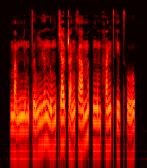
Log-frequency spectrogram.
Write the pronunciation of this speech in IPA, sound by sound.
m a˨˩˨ m ɲ ə˨˩ m t̪ ə˨˩˦ w n ɨ˧˥ ə̯ n o˧˥ m c aː˧˥ ʈ a˨˩˦ ŋ x a˧˥ m | ŋ ə˧ m h a˧˥ ŋ t̪ʰ e˨˩˦ t̪ʰ o˨˩˦

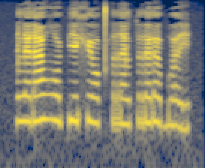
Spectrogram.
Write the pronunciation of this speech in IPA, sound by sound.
l ɛ ɾ æ ʁʷ ə u̯ pʲ ɛ xʲ ɔː kʰ r æ l p r ə ɾ əː b ə i̯

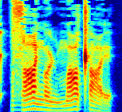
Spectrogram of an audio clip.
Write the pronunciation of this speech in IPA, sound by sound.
zˤ ɛ ŋ ɔ ɳ m ɒ tˤ ɽ ɛ

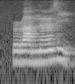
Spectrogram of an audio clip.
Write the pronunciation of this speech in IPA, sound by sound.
ɹ a n œ̃ z i

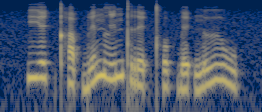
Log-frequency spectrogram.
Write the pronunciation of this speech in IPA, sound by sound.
j e˥˩ k̚ tʰ a˨˩ p̚ b e˥˩ n l i˥˩ n t r e˨˩ ʔ tʰ o˨˩ k̚ l e˨˩ ʔ n ɯː˥˩ w

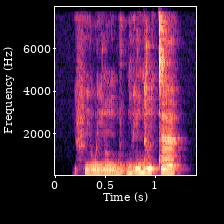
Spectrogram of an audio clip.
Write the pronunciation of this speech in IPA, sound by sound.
f ĩ˨ w ĩ˨ ɾ ũ˨ b u˨ b ĩ˨˦ d ũ˧ t ã˧

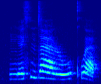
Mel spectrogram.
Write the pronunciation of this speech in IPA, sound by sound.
ŋ e sʲ n d æː ɭ u kʷʼ æ

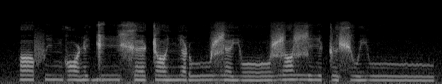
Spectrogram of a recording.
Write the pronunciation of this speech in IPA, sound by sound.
ʌ f i ŋ ɡ ɔ ɳ i ɡ iː x ɛ ʈ ʌ ɲ ʌ ɽ uː ɮ ɛ j oː ɮ ʌ ɮ i ʈ ʏ ɕ u j uː

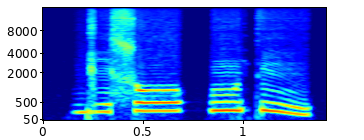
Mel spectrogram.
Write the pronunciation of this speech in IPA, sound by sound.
ɡ i˧ s o˦ | ũ˦ t ĩ˦˨

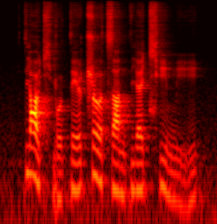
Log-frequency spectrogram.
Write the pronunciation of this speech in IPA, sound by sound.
t̪ j ɑ˥˩ ʊ̯ t͡ɕʰ j o˩ ʊ̯ t̪ e˧˥ ɪ̯ ʈ͡ʂ ɤ˥˧ t͡s a˥˩ n t̪ j ɛ˥ t͡ɕʰ i˥˩ m ḭ˨˩˦

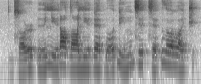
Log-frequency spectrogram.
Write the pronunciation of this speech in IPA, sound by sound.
d͡z ɔ˨˥ ɹ ʔ ɨ˨˥ lʲ ɨ˨˥ ɾ i˦ dˤ i˦ lʲ ɨ˦ ɗ ɛ˦ ɓ o˨˥ ɗ i˨˥ m d͡z ɨ˦ t͡s ɘ˨˥ ʔ ð o˦ lˠ ɨ˨˥ t͡ʃ

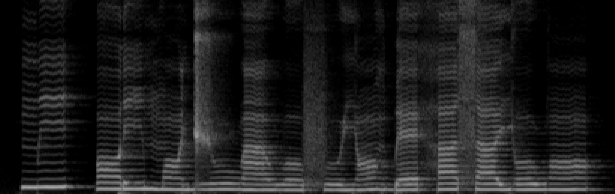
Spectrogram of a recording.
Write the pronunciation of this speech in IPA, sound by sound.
m i˦ | ɔ˨ ɾ i˨ m ɔ̃˨ d͡ʒ u˨ w ã˨ w o˨ f u˨ j ɔ̃˨˦ ɡ͡b ɛ˧ h a˦ s a˦ j o˦ w ɔ̃˦

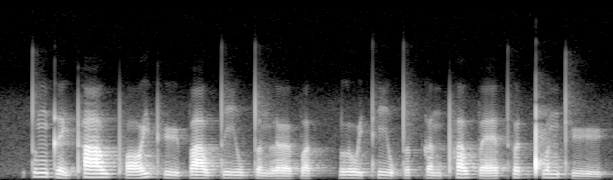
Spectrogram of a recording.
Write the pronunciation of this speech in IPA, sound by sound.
t̪ ʊ˧ ŋ t̪ e˨˩ j pʰ aː˧ w pʰ ɔː˨˥ j pʰ yː˨˩ p aː˨ w t̪ iː˨ w t̪ ɐ˨ n l œː˨ p ɐ˧ k̚ | l uː˨˩ j t̪ʰ iː˨˩ w t̪ ɐ˨ t̚ k ɐ˨ n pʰ ɐ˥ w p ɛː˨˧ t̪ʰ ɵ˥ t̚ kʷʰ ɐ˥ n t̪ʰ yː˨˩

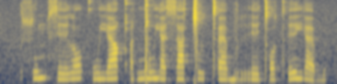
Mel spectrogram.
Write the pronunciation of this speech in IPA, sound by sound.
s u m s e l ɔ kʼ u j æ qʼ e ŋ͡ǃ u j æ s a ǀ u l tʼ æ b u r e tʼ ɔ tʼ e j æ b

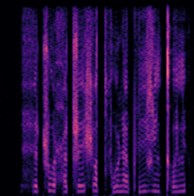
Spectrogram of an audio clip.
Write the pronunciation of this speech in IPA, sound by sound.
h e ʈ͡ʂ u ħ e ʈ͡ʂ e ʃ ɒ t͡sʼ u ɳ æ pʼ i ʑ i lʲ kʼ o lʲ

